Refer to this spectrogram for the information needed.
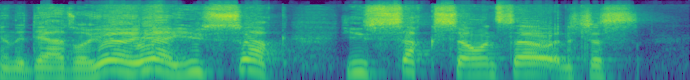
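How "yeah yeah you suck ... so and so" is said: put-on man's yell, higher. Retelling a dad at a basketball game yelling at players: imitating a dad yelling. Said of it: "They were yelling at players".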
